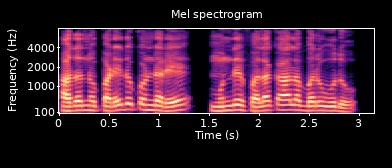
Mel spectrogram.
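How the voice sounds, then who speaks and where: A man giving a measured, solemn reading of scripture. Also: on the high side, fairly even intonation, dry recording, studio quality. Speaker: Bible reader.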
